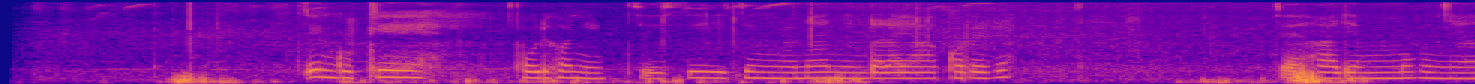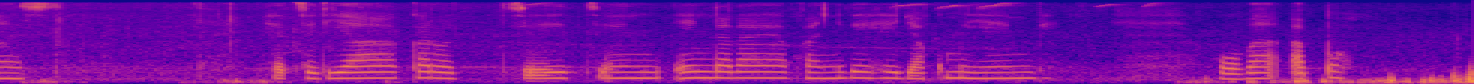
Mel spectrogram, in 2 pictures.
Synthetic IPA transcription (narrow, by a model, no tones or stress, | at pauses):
t͡siːŋɡuke | uliɦo̞nit͡sisiit͡simjonaniːndalajako̞ɾe̞ɾe | t͡sḛxalemmuβuɲaːnzi̥ | et͡siljakaɾo̞ | t͡si | indalajavaɲiɾe̞eɾjakumujeːmbe | oβa̰ːpo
